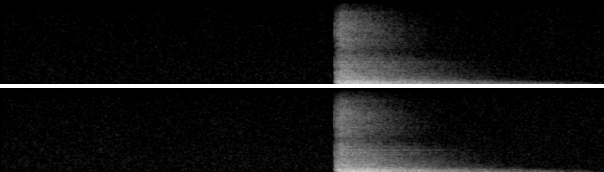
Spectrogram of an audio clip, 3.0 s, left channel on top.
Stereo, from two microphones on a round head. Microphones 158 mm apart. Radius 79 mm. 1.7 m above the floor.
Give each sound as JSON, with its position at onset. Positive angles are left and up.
{"t": 1.7, "sound": "knocking", "side_deg": -10, "distance_m": 0.8}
